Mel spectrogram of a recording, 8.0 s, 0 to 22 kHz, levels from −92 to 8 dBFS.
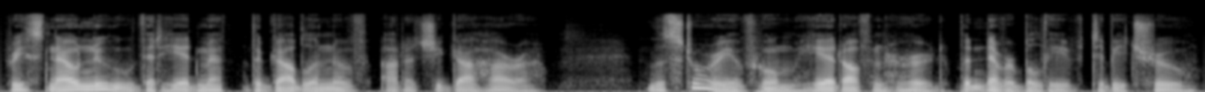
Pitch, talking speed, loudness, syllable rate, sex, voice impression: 100 Hz, 195 wpm, -20 LUFS, 5.2 syllables/s, male, masculine, adult-like, relaxed, weak, dark, calm, slightly mature, reassuring, wild, kind, modest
